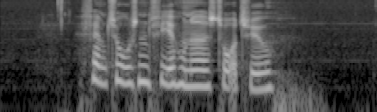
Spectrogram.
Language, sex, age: Danish, female, 32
